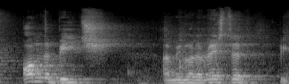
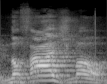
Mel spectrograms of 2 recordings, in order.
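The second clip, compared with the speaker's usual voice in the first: loud Portuguese cheer; 3 semitones higher, 10 dB louder, much slower than usual. Acted. Portuguese phrase to fan.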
